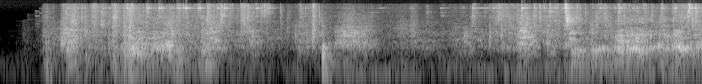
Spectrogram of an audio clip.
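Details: Male Great Dane on a dog bed, defending it from two sister dogs: irregular deep woofs, growly grumbles and whining yips in bursts.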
